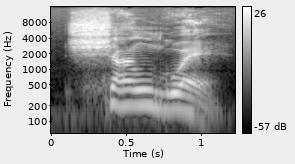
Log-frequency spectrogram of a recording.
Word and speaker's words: Shangwe: And then there's, here's another one, Shangwe. Now, Shangwe is spelled Shangwe, pronounced though as Shangwe.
